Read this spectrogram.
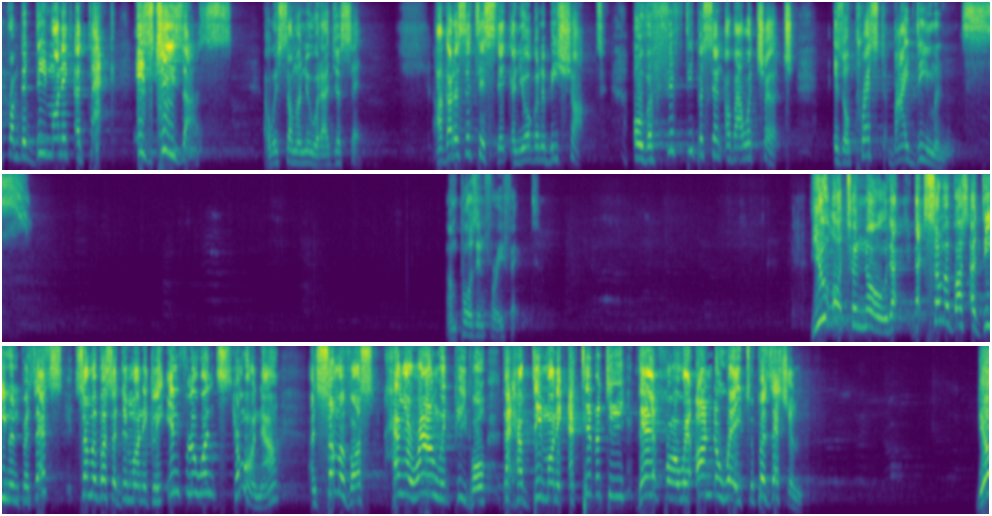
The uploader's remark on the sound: Live from Baraton University Church 2018.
